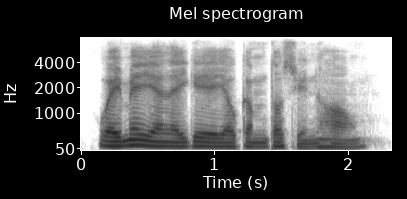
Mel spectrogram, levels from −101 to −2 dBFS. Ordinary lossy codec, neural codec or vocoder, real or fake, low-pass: Opus, 16 kbps; none; real; 7.2 kHz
